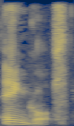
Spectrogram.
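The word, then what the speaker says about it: Inglis: as it is the Engles lecture looks like English but it's pronounced Engles and I would like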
